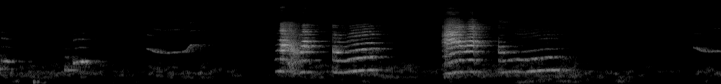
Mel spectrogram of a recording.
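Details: Parrot talking non stop: a mix of short whistles, rising whistled slides and loud speech-like voiced bursts that fall in pitch, delivered in irregular phrases with short gaps.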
